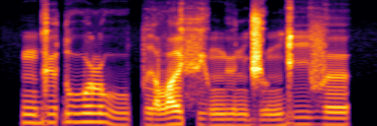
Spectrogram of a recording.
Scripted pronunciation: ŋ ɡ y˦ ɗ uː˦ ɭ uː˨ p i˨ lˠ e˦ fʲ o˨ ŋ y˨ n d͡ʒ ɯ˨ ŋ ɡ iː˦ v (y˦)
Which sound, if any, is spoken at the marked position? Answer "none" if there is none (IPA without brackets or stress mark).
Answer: ø˦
